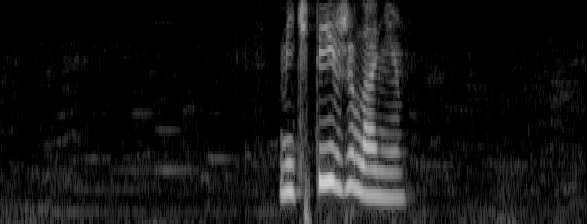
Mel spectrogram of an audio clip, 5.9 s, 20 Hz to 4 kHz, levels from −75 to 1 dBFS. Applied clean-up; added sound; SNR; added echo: none; none; none; none.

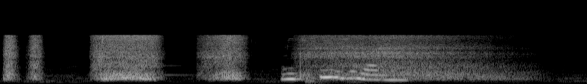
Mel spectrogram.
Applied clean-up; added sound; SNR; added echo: none; Breathing; 0 dB; reverberation time 0.3 s.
